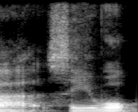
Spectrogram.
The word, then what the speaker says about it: เสวก: สามัคคคี เสวก นะ ครับ ออก เสียง ว่า เสวก นะ ครับ บท เสภา สามัคคคี เสวก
